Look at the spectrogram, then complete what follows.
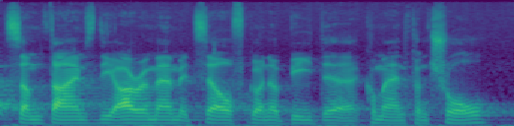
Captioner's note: none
